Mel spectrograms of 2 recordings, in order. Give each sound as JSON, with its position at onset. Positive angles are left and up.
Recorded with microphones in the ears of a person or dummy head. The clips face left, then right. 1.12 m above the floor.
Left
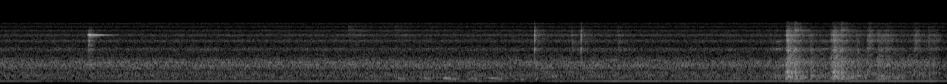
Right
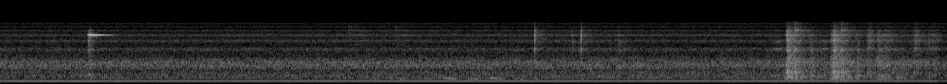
{"t": 0.9, "sound": "a piano", "side_deg": -55, "distance_m": 2.5}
